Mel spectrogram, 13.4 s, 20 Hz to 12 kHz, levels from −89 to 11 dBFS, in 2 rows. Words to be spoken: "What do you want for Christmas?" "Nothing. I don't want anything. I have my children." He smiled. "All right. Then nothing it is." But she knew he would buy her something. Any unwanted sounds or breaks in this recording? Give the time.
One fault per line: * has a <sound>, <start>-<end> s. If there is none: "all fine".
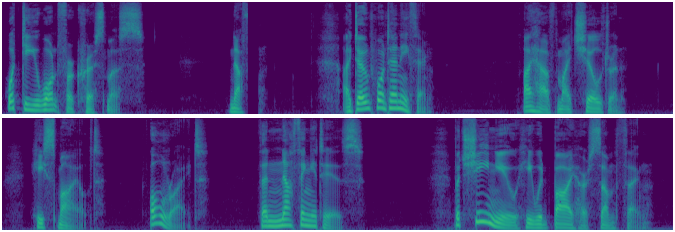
* has a dropout, 2.4-2.6 s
